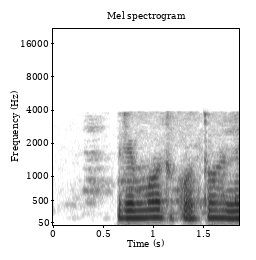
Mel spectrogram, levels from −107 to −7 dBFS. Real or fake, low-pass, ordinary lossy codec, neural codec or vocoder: fake; 7.2 kHz; AAC, 16 kbps; vocoder, 44.1 kHz, 128 mel bands every 256 samples, BigVGAN v2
